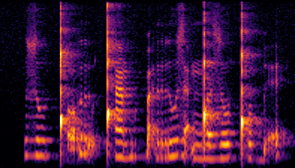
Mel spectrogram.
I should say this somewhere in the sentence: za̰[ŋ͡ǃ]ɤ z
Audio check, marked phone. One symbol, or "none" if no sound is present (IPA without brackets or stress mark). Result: ŋ͡ǃ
